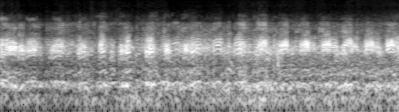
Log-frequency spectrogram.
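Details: Raised free-range ducks rushing out on a Sunday morning, quacking in a fast, fairly even stream of harsh nasal calls from many birds at once.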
